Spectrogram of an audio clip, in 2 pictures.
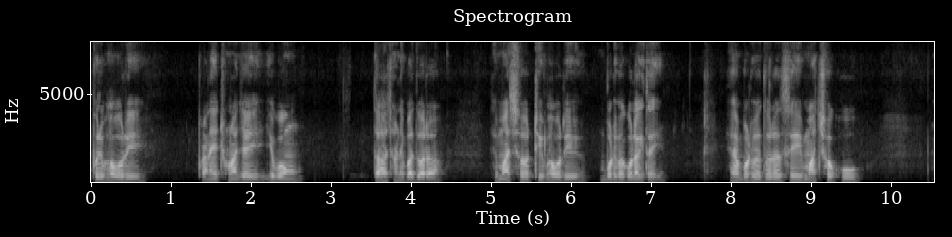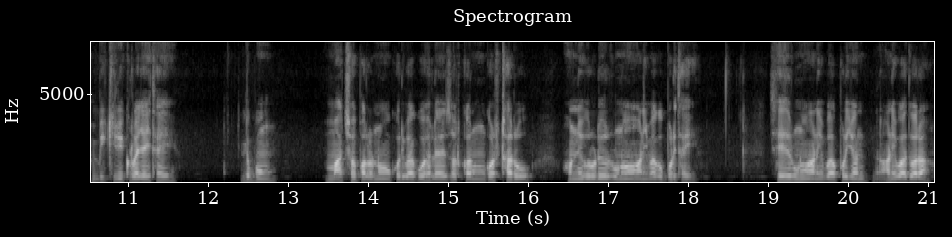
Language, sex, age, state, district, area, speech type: Odia, male, 18-30, Odisha, Balangir, urban, spontaneous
